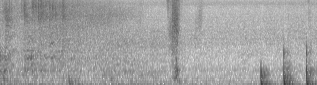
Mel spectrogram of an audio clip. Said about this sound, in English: Try that again. What? And this time, try knocking.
